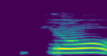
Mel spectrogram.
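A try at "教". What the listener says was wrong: it is not kyo. It is elongation. Kyo.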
